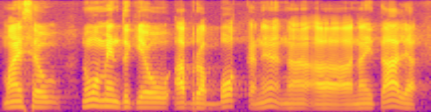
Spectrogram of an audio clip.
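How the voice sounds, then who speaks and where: A man from Sicily with a Sicilian Italian accent, lecturing in an academic talk. He pauses and restarts often and tags his phrases with questions. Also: medium pitch, bright, forceful tone, clear, resonant tone. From Sicily, Italy. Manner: halting, many "né?" tags and restarts. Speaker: university lecturer. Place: university lecture room.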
